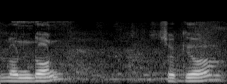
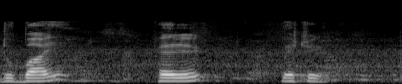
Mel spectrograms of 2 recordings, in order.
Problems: none marked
